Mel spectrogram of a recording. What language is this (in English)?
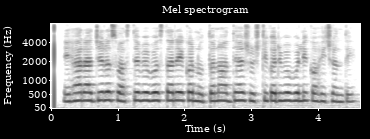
Odia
